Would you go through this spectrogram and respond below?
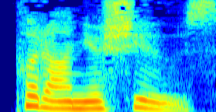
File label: "Put on your shoes", english; Dress and Appearance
